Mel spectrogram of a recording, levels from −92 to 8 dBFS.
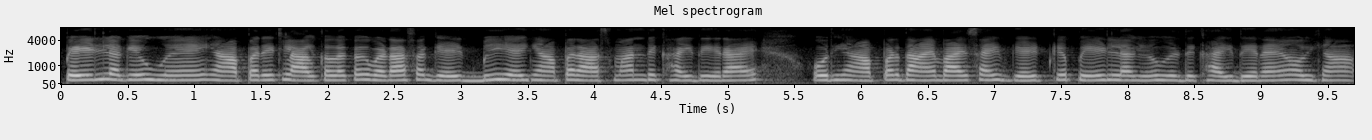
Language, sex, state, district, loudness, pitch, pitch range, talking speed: Hindi, female, Chhattisgarh, Rajnandgaon, -27 LUFS, 245 Hz, 235-255 Hz, 235 wpm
